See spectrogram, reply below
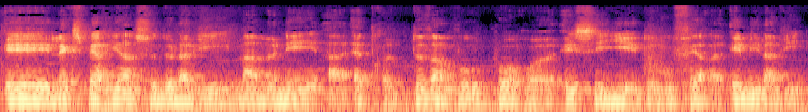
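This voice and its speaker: A man of about eighty, born in Italy with Italian as his first language, recalling his past in a slow, halting way with frequent restarts. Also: sits low, fairly even intonation. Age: older, about 80. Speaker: interviewee. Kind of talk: reminiscing interview. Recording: roomy echo with background music.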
